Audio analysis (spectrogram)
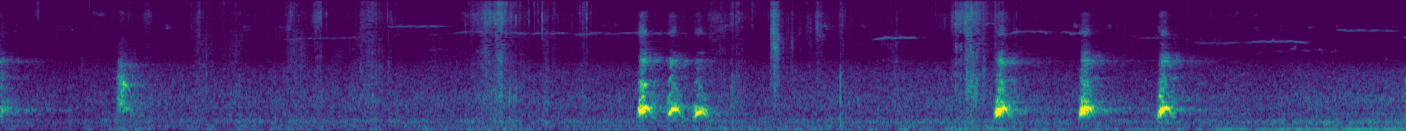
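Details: Golden Retriever, described as hopping, outdoors with footsteps and rustling, giving a few scattered barks, then clusters of three sharp barks late on.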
